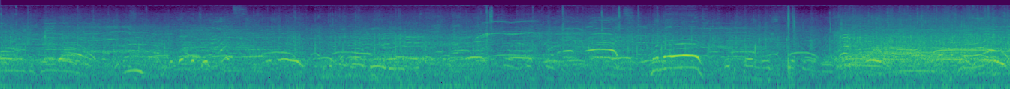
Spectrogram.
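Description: Large ballpark crowd of many voices shouting and calling at once. The crowd grows louder about two seconds before the end as the pitch is delivered.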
